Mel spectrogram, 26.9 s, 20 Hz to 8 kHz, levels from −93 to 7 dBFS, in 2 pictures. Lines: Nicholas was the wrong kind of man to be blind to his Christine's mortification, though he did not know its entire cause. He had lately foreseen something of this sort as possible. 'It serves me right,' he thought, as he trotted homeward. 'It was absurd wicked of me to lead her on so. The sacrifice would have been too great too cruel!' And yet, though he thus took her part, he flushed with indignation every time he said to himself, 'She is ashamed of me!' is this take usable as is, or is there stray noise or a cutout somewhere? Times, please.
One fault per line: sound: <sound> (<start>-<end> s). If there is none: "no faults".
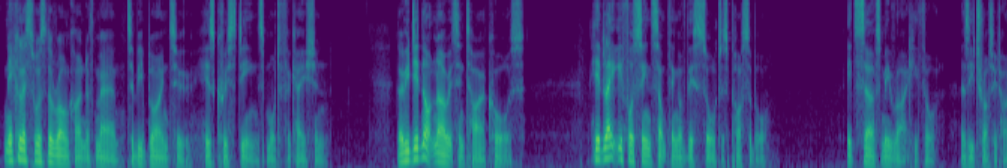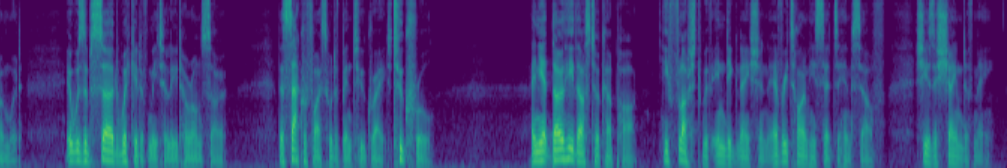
no faults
